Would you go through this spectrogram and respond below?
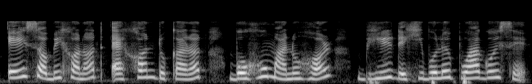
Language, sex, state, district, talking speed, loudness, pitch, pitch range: Assamese, female, Assam, Kamrup Metropolitan, 115 wpm, -16 LUFS, 285 Hz, 260-320 Hz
